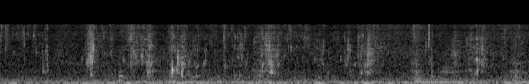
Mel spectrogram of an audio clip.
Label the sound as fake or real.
real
